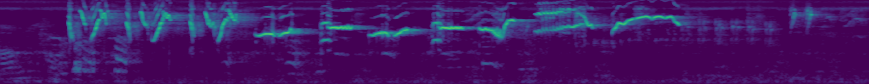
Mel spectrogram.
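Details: Singing in the morning, an oriental magpie-robin gives a quick series of sharp downslurred whistles followed by a long varied phrase of clear sliding and level whistled notes, then a brief pause.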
